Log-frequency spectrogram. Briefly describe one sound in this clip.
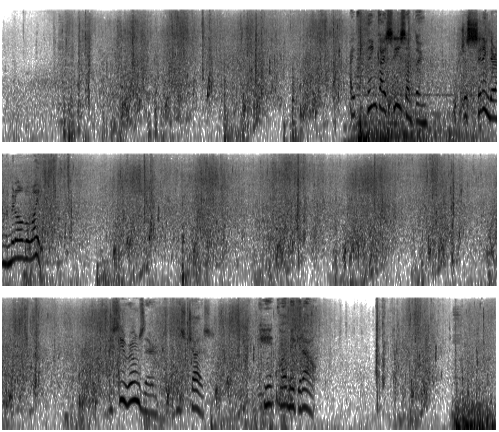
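Waves lap gently against a wooden boat.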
